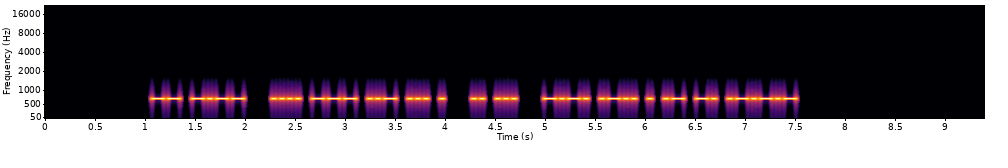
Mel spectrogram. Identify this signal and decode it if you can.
Morse code, heard as a keyed tone, about 30 wpm, 700 Hz. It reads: MY HOUSE IS CLEAN.
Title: Sentences from Top 1100 Words 30wpm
